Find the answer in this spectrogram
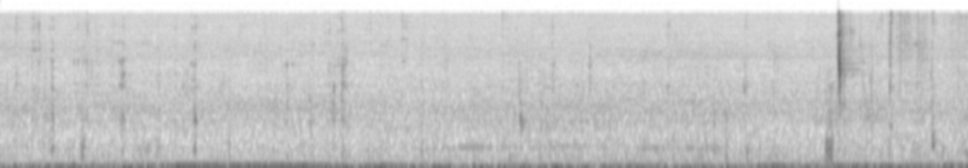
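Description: A person chewing grilled barbecue meat, with scattered small wet mouth clicks and a couple of sharper smacks about six seconds in, over a low steady hum.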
